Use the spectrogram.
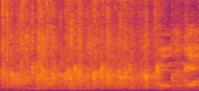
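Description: Congregation applause in a church: dense clapping from a crowd, continuous through the short moment, with a voice faintly mixed in.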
